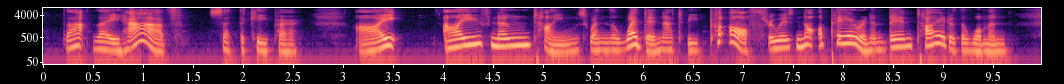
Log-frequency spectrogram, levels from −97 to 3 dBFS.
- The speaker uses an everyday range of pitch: No, wide, 8.2 semitones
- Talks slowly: No, average, 160 wpm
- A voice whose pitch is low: No, medium, 170 Hz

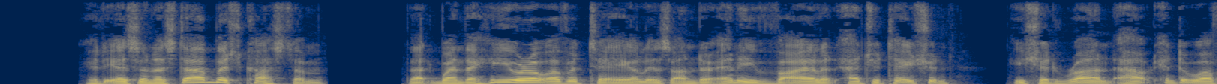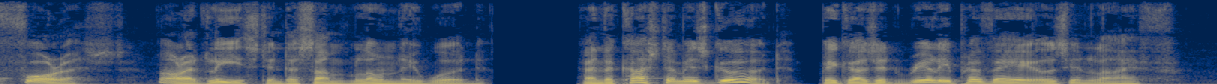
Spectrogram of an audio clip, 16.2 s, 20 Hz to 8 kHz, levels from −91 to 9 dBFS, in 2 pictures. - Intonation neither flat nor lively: No, wide, 7.3 semitones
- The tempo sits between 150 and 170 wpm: Yes, average, 155 wpm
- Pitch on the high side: No, low, 115 Hz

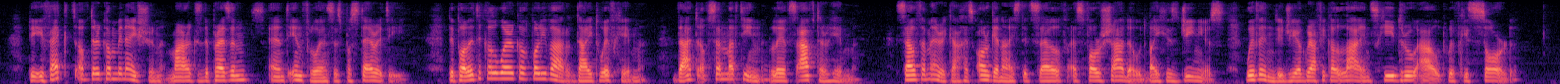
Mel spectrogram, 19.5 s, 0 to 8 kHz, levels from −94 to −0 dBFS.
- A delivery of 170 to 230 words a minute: No, average, 140 wpm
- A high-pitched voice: No, medium, 140 Hz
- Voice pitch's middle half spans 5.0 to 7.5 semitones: No, average, 4.5 semitones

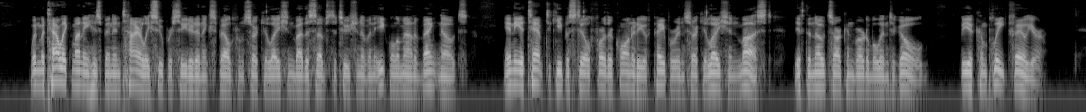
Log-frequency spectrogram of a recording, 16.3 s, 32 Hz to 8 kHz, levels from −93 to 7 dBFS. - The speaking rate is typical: Yes, average, 165 wpm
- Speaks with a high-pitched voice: No, low, 105 Hz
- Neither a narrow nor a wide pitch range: Yes, average, 3.0 semitones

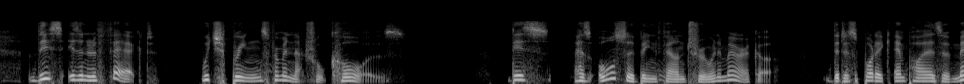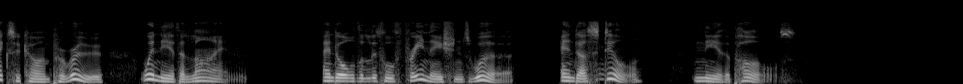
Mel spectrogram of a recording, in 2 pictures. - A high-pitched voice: No, medium, 155 Hz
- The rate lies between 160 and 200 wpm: No, slow, 135 wpm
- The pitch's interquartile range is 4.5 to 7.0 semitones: Yes, wide, 5.4 semitones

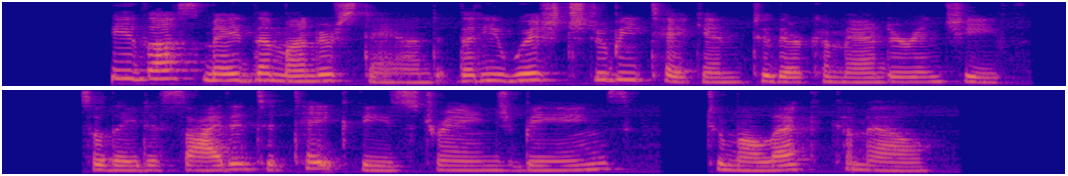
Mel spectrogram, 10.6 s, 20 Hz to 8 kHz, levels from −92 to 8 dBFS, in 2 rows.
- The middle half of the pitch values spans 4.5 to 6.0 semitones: Yes, average, 5.2 semitones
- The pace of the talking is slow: No, average, 150 wpm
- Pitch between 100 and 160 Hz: No, medium, 175 Hz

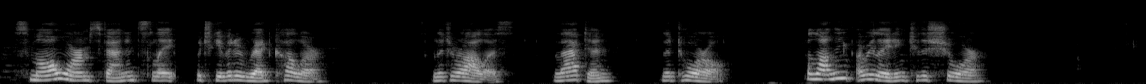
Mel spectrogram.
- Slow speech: Yes, slow, 115 wpm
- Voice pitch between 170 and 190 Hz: Yes, medium, 185 Hz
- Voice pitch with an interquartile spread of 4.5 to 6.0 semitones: No, average, 2.9 semitones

